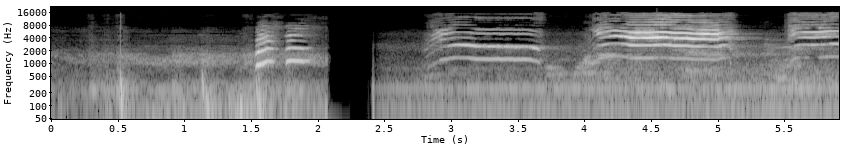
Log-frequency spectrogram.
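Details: Kitten giving several high meows: short chirpy cries early on, then longer bright meows, the last loud and sustained, with a soft steady hum and faint tapping sounds in the background.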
